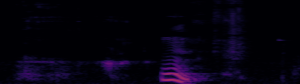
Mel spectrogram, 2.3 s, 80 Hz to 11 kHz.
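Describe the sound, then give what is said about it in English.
A quiet sip of Wild Turkey 101 bourbon on the rocks from a glass, followed by a short voiced, satisfied exhale and a soft slurping rustle, with a faint clink near the end. “So today, while I read this chapter, I am going to be sipping on a delicious glass of Wild Turkey 101 on the rocks.”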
